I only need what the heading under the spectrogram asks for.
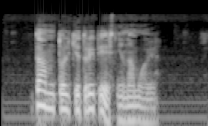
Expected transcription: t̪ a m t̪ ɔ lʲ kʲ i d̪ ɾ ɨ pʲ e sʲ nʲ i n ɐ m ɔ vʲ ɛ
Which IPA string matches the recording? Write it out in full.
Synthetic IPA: t̪ a m t̪ ɔ lʲ kʲ i t̪ ɾ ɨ pʲ e sʲ nʲ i n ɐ m ɔ vʲ ɛ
